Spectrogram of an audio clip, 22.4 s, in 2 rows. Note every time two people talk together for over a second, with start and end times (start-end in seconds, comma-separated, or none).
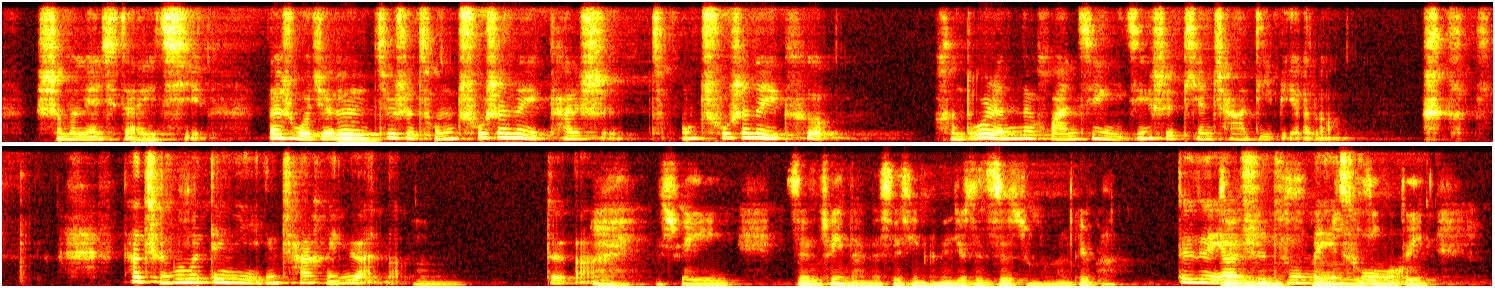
20.3-21.8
